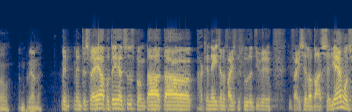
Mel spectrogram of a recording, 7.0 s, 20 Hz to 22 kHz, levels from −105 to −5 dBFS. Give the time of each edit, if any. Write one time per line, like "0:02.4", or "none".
none

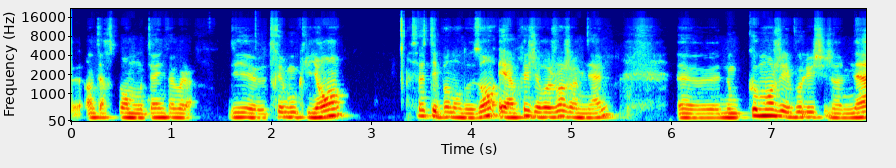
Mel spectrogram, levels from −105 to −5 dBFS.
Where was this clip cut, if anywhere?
none

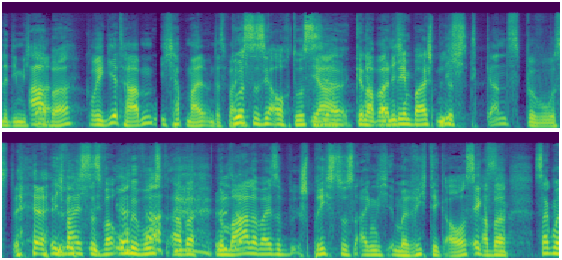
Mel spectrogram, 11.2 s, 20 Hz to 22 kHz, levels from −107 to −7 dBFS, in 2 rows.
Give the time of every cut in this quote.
0:01.5

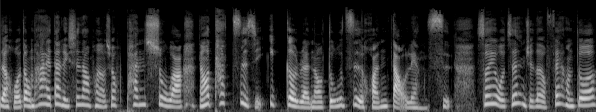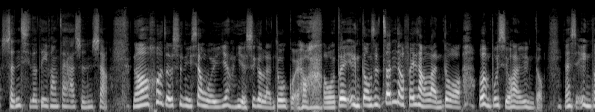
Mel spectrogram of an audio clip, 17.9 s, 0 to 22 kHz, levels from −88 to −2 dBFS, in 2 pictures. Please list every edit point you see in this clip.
0:10.9
0:13.7

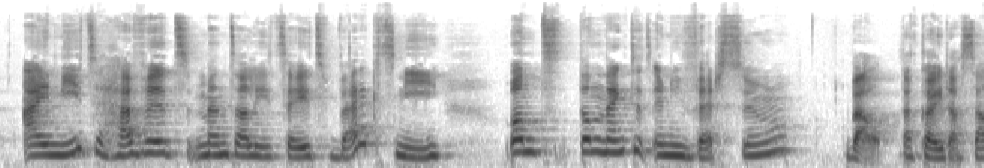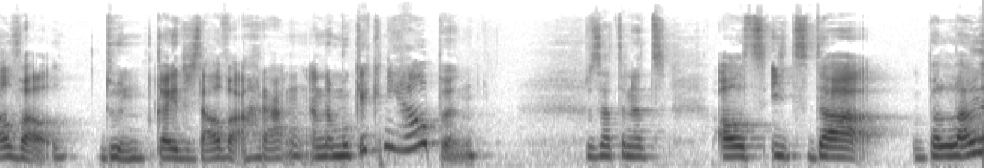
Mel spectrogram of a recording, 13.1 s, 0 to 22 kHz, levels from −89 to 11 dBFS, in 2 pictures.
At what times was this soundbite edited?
0:06.0
0:10.5

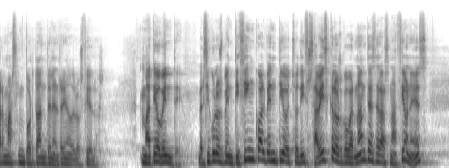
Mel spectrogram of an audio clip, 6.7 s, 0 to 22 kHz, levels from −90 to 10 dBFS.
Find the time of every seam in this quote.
0:02.0
0:04.6

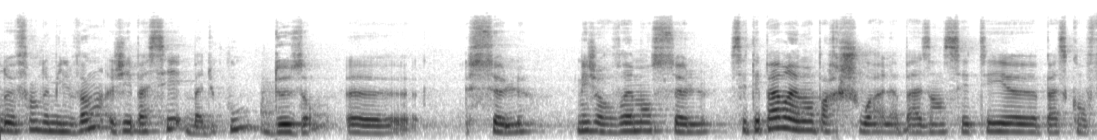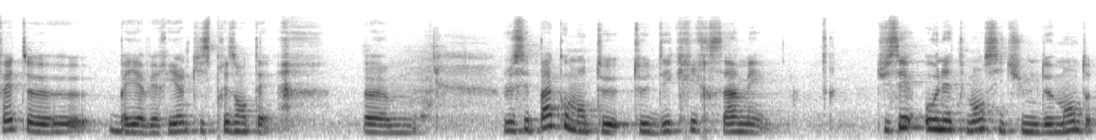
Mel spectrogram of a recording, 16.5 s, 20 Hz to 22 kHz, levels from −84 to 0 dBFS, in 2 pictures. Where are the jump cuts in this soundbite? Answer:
0:10.9

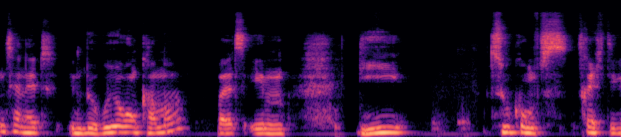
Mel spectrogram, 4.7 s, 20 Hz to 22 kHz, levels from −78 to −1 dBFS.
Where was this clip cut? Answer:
0:01.6

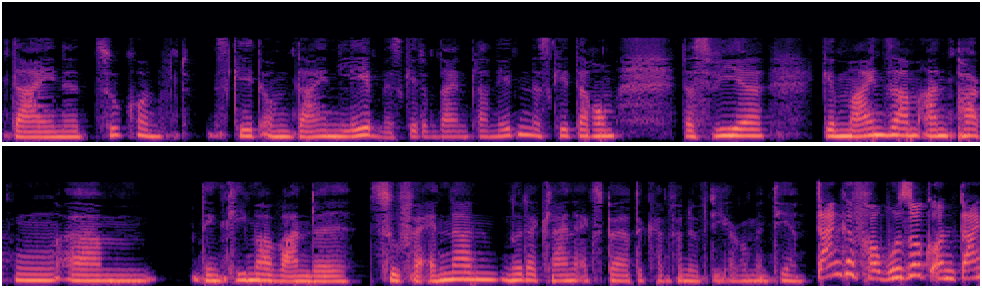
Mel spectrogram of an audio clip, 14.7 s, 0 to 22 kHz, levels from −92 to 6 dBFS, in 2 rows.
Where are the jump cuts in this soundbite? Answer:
0:13.4

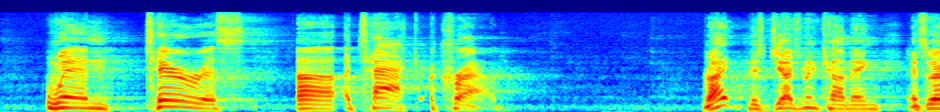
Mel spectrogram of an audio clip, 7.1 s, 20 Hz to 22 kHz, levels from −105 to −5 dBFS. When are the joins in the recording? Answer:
0:05.6

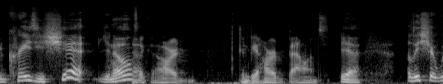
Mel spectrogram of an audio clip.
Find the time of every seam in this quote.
0:01.3

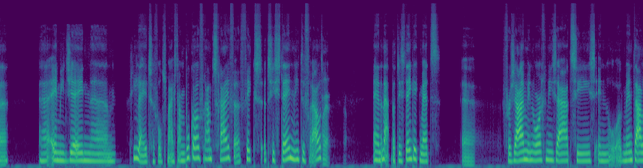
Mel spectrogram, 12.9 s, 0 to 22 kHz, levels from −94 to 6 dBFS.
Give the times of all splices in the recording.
0:06.4
0:07.6

